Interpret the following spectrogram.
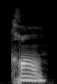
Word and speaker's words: grand: Perdona, la D no se pronunciaba. No se pronunciará de. Espera, l'homme est grand. L'homme est grand.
